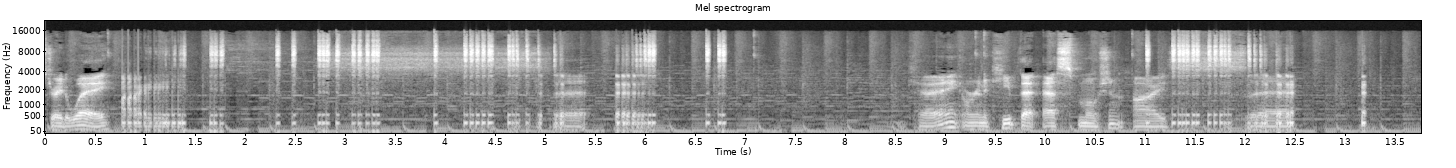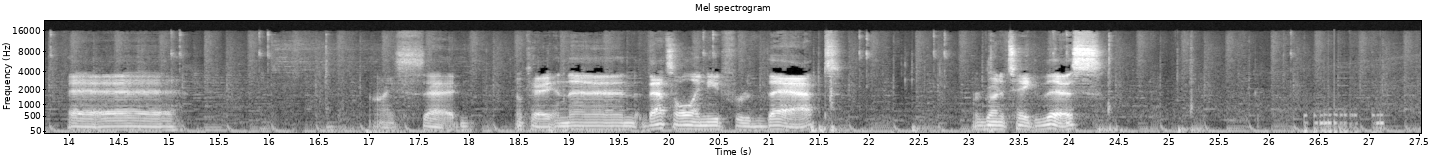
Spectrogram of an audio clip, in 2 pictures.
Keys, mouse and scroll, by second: 0.6-7.1 drag, 9.3 click, 10.9-13.9 drag, 15.0 click, 15.9 click, 18.8 ctrl+Tab, 20.3 click, 21.5 ctrl+Tab, 22.0 right click, 23.8 click, 24.2 KP_0, 25.0 KP_0, 26.2-27.5 drag.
